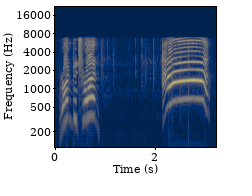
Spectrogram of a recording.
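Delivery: very high, loud shout into a scream; high-pitched urgent shouting; frantic yell. Real, not acted. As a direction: urge them on, then scream. Urgent yelling in game.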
